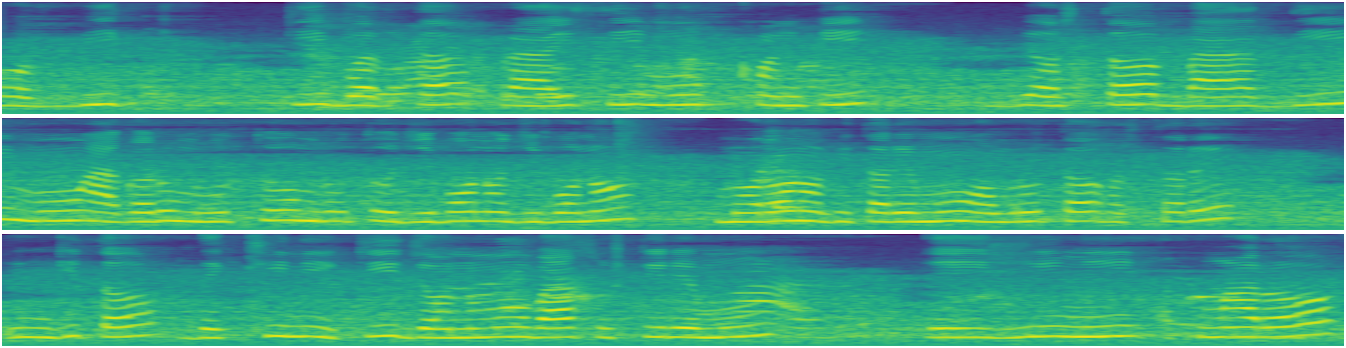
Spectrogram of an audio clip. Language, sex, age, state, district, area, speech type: Odia, female, 18-30, Odisha, Nuapada, urban, spontaneous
